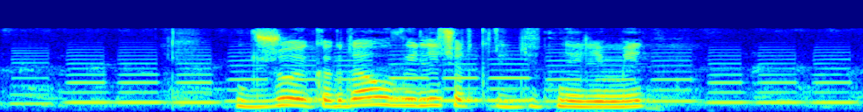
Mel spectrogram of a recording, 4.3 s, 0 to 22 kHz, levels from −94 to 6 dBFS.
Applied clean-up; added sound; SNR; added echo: none; Wind instrument, woodwind instrument; 10 dB; none.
